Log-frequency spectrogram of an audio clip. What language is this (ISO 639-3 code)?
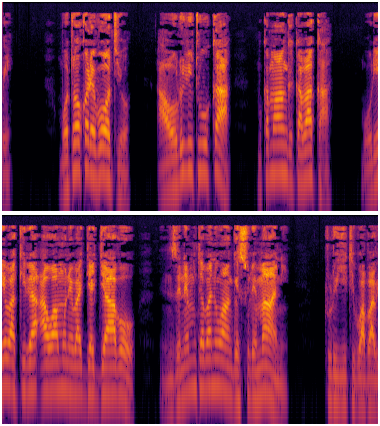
lug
